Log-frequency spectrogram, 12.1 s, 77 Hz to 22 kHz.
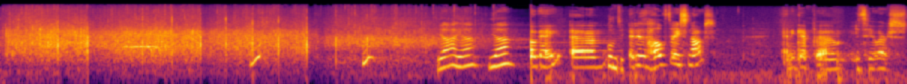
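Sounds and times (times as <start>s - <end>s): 
audience applause for an arriving guest: 0.0s - 6.9s
whistles and vocal whoops from a crowd: 1.6s - 2.3s
speech: 5.8s - 9.6s, 10.5s - 12.0s.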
